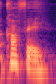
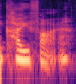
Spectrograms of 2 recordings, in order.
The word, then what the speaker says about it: Ko-fi: Is it pronounced Ko-Fi or coffee? I say Ko-Fi. I think Ko-Fi sounds cooler, doesn't it? Yeah, I'm going to go with what Emily says. She's usually right. I think it's coffee, but I'm going to say Ko-Fi.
